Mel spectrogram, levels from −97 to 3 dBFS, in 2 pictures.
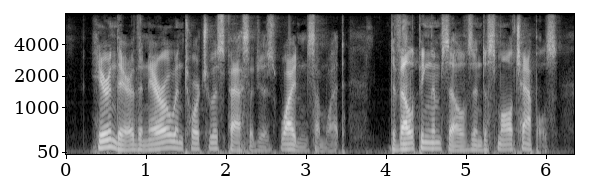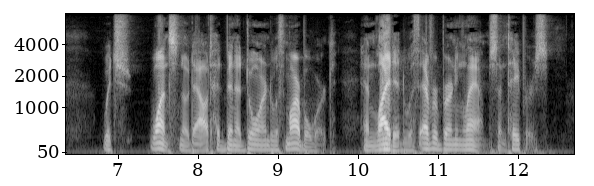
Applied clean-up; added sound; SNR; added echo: none; none; none; none.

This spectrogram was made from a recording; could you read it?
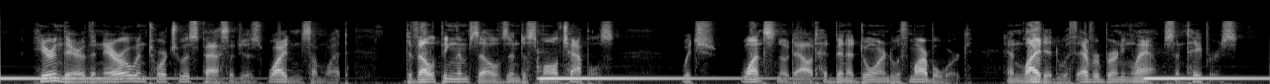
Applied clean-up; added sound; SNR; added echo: none; Keyboard (musical); 0 dB; none.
